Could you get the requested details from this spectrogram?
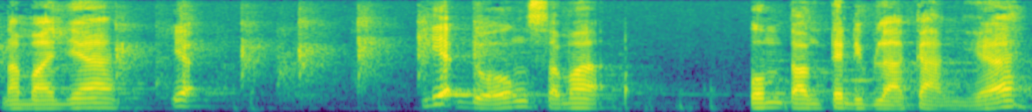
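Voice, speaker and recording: Pausing long and often, a man speaks at a fairly slow pace in a medium pitch with ordinary pitch variation. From Batak from Medan, North Sumatra. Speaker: pastor. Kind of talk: sermon. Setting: church.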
